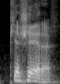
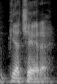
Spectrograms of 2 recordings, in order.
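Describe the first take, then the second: First: Roman piacere with the ch softened to sh; Roman accent. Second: Piacere with a clear ch; standard ch sound. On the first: Teacher from Rome showing her Roman sh sound. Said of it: "almost like a sh". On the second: Teacher repeating piacere with a ch sound. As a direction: piacere said with ch, falling. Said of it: "that's the ch sound". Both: Shown as a demonstration.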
